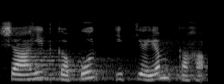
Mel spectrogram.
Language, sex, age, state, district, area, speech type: Sanskrit, female, 18-30, Karnataka, Bangalore Rural, urban, read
